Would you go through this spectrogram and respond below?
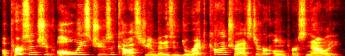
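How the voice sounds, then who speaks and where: A man's voice: fairly high pitch, huge pitch swings, moderate pace, bright, forceful tone, heavily acted. A man voicing a bossy, scornful young cartoon girl in a scolding, blunt manner at a live table read.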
